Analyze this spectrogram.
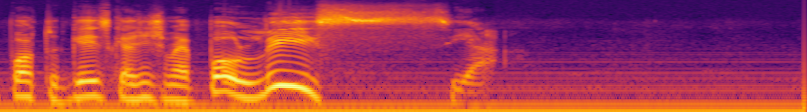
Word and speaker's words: polícia: Policia, diferente do português que a gente chama polícia. Polícia é no li, né?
